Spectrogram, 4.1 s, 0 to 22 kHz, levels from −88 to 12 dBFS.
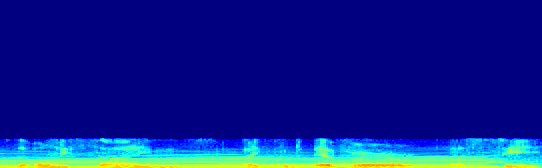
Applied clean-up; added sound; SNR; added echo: none; Alarm / Ocean / Boat, Water vehicle; 5 dB; none.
